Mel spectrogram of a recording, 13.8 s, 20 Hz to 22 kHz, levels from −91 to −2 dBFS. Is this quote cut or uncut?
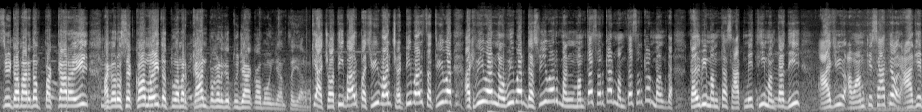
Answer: cut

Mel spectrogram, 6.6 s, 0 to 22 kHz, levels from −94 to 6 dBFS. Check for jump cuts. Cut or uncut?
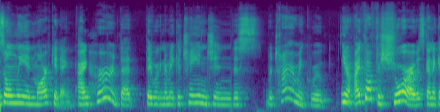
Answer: cut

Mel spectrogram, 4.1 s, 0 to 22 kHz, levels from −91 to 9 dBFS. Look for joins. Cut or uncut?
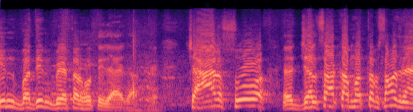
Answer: cut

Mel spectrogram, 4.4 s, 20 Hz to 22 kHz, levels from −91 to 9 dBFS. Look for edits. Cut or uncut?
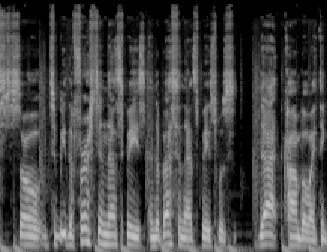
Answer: uncut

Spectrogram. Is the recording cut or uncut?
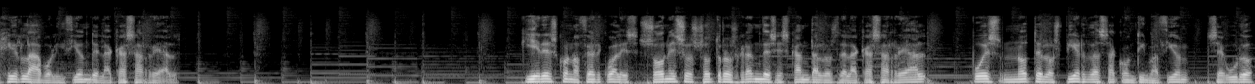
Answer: uncut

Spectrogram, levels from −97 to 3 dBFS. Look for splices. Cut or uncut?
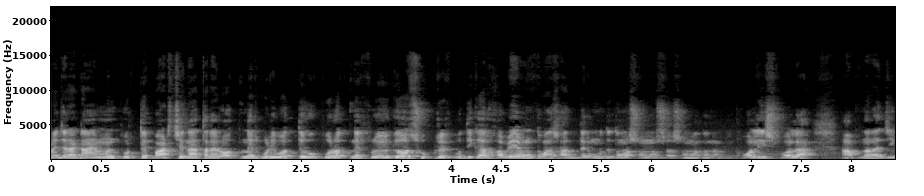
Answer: cut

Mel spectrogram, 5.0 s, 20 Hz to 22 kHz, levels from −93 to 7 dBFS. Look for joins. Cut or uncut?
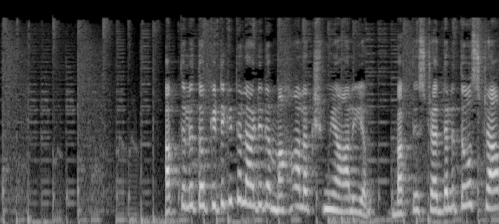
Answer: cut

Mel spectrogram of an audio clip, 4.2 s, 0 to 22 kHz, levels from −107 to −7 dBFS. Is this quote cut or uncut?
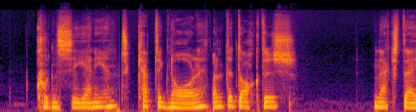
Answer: cut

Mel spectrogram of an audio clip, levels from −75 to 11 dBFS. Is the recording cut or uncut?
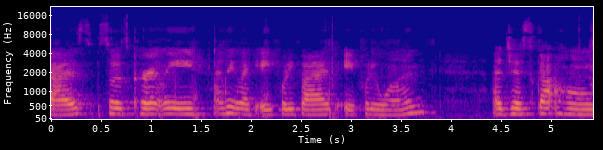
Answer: uncut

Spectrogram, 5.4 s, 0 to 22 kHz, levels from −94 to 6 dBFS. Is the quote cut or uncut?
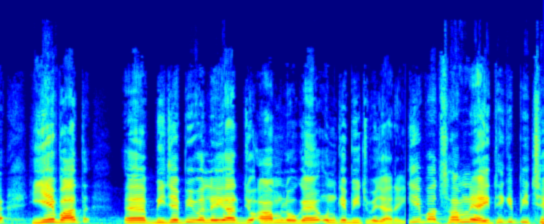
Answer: cut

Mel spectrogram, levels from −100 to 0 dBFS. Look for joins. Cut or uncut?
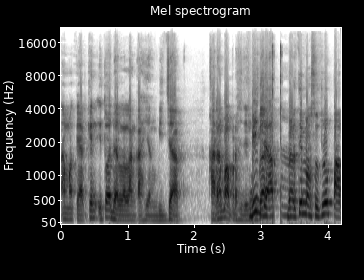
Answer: cut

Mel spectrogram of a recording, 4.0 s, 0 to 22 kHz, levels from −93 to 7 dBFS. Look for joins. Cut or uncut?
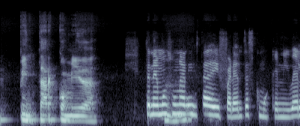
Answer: cut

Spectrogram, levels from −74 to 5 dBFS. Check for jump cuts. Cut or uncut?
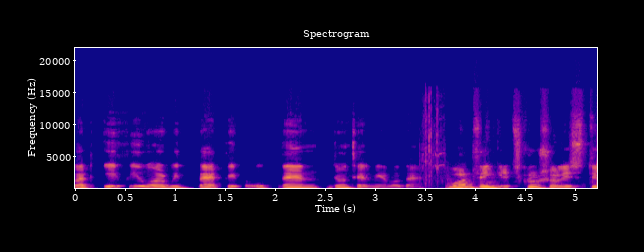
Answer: cut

